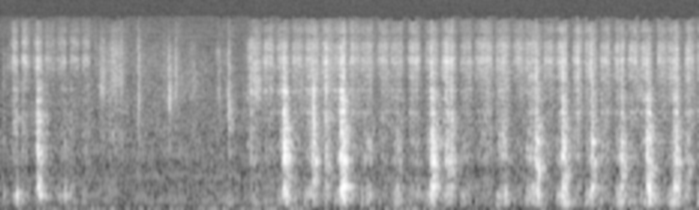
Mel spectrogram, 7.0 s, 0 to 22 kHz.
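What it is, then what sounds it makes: Scratch-art paper sheet. A pointed wooden stylus held in the fingers scratches across a flat, A4-size black-coated scratch-art sheet over rainbow foil, lying on a table. Quiet, dry scraping strokes come in short, uneven bursts. Each has a brief rasping attack and almost no ring.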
